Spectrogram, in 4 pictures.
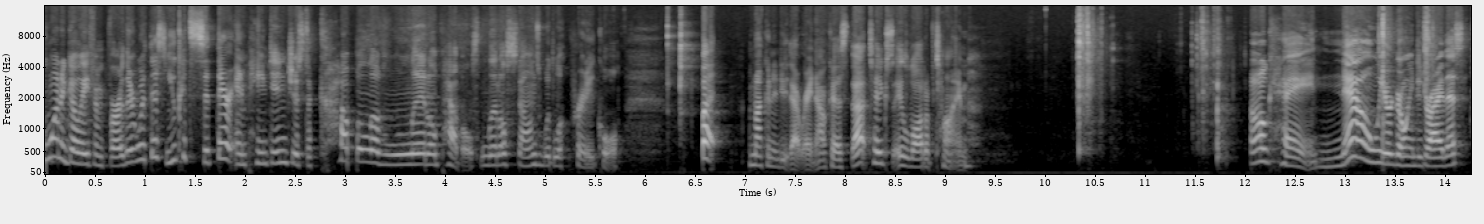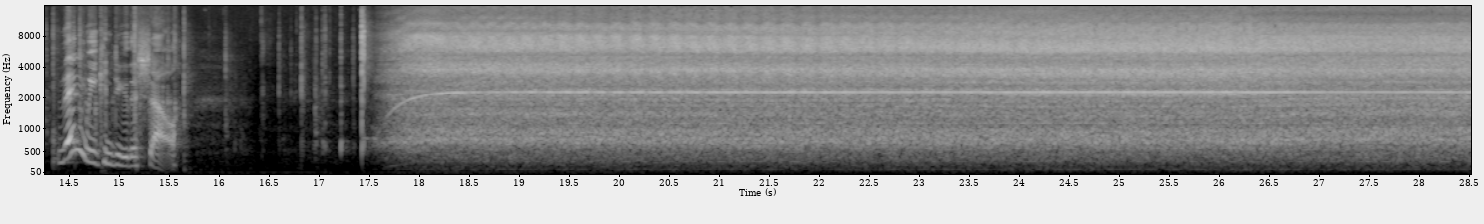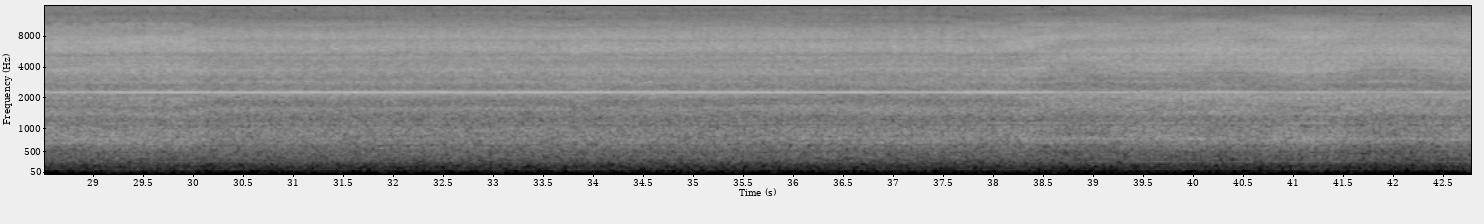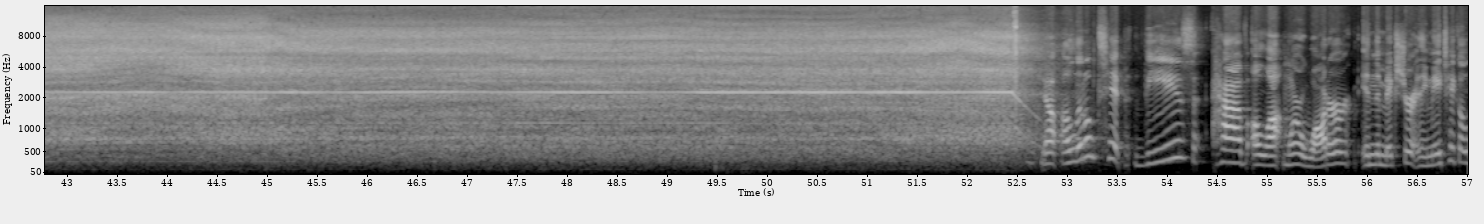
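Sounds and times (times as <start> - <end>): hair dryer running: 13.0 - 15.6, 17.4 - 53.3.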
